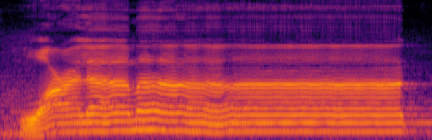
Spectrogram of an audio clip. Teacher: دو زیر کی تنوین کو وقف کی حالت میں ساکن کر کے پڑھیں گے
